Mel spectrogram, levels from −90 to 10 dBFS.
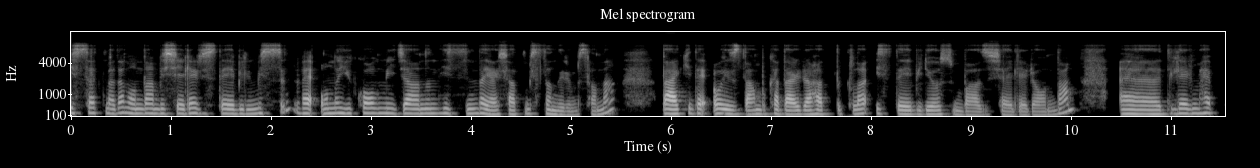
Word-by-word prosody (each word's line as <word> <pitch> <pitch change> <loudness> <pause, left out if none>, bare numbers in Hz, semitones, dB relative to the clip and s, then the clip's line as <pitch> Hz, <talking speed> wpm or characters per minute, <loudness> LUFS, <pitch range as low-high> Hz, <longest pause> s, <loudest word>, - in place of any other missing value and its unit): hissetmeden 220 0 -2
ondan 200 -1 +1
bir 195 - -2
şeyler 195 +2 +5
isteyebilmişsin 195 - -1
ve - - +5
ona 210 +2 -1
yük 205 +1 -3
olmayacağının 205 -1 +1
hissini 200 -1 -4
de 210 - +3
yaşatmış 175 +1 -1
sanırım 155 -4 -4
sana. 165 - -5 0.5
Belki 190 0 +7
de 200 - +2
o 195 - +5
yüzden 175 -1 +1
bu - - -10
kadar 170 -2 +2
rahatlıkla 175 +2 0
isteyebiliyorsun 170 -4 -2
bazı 140 0 -4
şeyleri 140 -1 -5
ondan. 150 - -4 0.5
Eee, 180 -1 +2
dilerim 200 +1 -1
hep 220 +1 -5
190 Hz, 145 wpm, -27 LUFS, 170-205 Hz, 0.5 s, Belki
